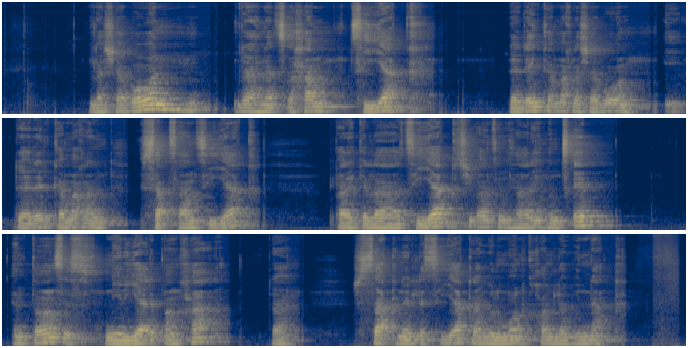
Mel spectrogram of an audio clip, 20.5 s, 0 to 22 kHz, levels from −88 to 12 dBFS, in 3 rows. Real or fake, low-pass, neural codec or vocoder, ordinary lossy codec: real; none; none; none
